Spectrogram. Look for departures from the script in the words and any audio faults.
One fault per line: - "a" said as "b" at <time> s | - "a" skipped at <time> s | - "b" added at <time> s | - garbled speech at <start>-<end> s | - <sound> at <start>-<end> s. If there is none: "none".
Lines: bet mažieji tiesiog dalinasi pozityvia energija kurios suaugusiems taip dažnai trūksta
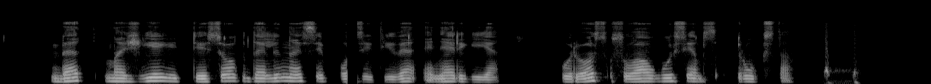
- dropout at 3.5-3.6 s
- "taip dažnai" skipped at 7.1 s
- whoosh at 8.2-8.6 s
